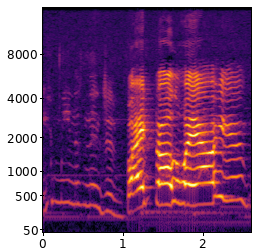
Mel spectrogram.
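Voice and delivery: can't believe he biked here; loud, amazed outburst. Real, not acted. Amazed at the tiny bicycle.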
